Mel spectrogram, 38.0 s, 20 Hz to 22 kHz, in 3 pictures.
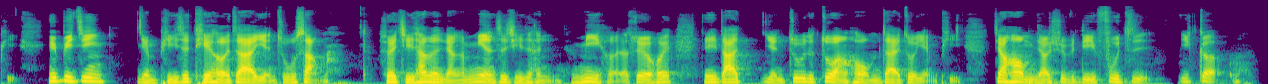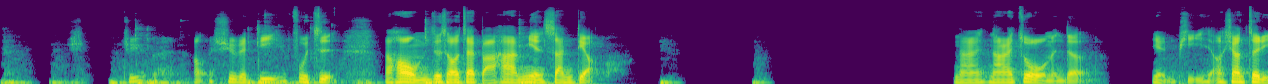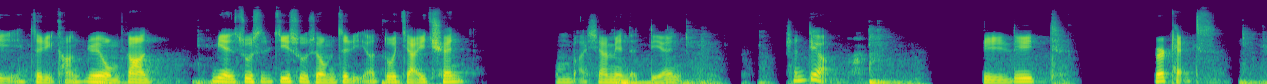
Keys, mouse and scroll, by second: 4.0-7.0 middle drag, 10.5 shift+d, 11.7-12.9 right drag, 12.9 ctrl+z, 14.1 g, 15.3 shift+d, 17.0 KP_Divide, 18.0 KP_1, 19.4 Tab, 20.6 click, 22.5 scroll down 2, 24.1 scroll up 2, 27.5 ctrl+r, 30.3 click, 32.3 alt+z, 32.9 click, 34.1 x, 37.9 alt+z.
